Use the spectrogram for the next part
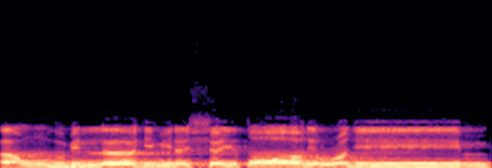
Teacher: Lafz jalalah di sini dibaca nipis 2 harakat.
